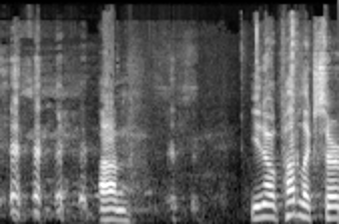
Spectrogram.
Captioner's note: laughing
